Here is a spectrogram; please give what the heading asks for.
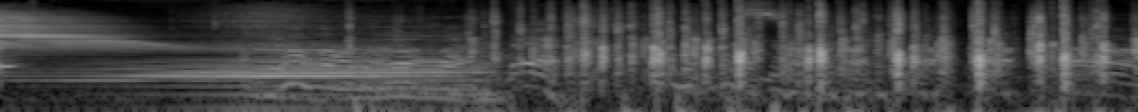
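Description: Many horses' hooves clip-clop in a fast, busy, overlapping patter as a herd moves among hills, starting a few seconds in after a sustained tonal sound and continuing loud.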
